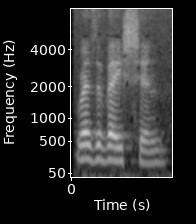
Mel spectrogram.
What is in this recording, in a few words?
"reservation", English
